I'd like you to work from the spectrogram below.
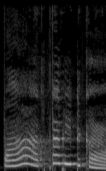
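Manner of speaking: put-on high child voice, eager and bright; high-pitched young boy; excited child. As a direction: play the little son asking daddy. Child asks father about aunt.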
